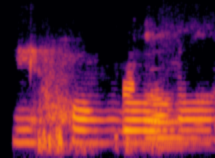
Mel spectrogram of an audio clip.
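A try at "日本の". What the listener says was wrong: Bukan Nihongo ya, Jepang. Nggak pakai go. Jepang saja.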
